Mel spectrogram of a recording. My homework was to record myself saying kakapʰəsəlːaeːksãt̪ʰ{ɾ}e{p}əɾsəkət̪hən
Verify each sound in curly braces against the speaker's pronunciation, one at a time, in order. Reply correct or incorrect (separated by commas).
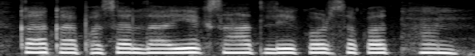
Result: incorrect, incorrect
